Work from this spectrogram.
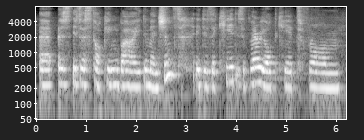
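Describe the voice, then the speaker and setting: A woman's voice: fairly high pitch, fairly even intonation, measured pace, far from the mic. A woman in her early thirties from Poland, chatting casually to viewers as host of a craft vlog.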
